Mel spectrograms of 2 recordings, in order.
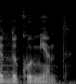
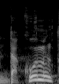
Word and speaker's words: документ: И поэтому русский язык выбрал ударение «документ». А ударение «документ» ушло в просторечие.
